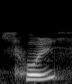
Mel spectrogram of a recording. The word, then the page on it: 's Holz: Bas Rhin; Herrlisheim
